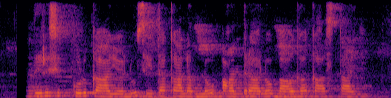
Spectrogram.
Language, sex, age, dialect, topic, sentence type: Telugu, female, 18-24, Utterandhra, agriculture, statement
